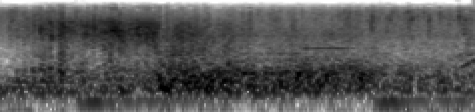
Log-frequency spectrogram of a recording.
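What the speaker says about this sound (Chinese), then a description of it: "雷声震耳，暴雨如注" A film scene's heavy downpour with rolling thunder: a dense, loud roar of rain on surfaces and a deep rumble that swells and fades, with no voices.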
